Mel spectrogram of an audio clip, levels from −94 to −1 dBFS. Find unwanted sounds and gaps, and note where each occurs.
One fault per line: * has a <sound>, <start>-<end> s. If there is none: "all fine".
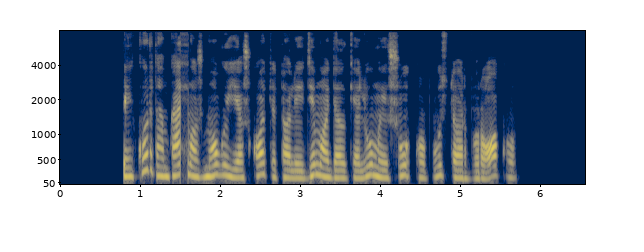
* has a dropout, 1.5-1.6 s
